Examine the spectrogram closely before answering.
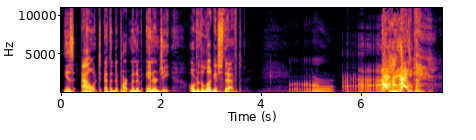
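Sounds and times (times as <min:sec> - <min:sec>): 
speech: 0:00.1 - 0:03.7, 0:04.6 - 0:07.3
dog growling and whining: 0:04.6 - 0:07.4
dog snarling and barking loudly: 0:06.3 - 0:07.3.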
